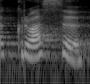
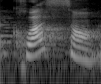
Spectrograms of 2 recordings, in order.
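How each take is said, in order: First: Croissant with tapped R and Brazilian-style ending; mistaken Brazilian pronunciation. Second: Croissant with throaty R, nasal "on", silent T; correct French pronunciation. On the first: Teacher shows what to avoid, Brazilian pronunciation of croissant. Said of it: "não fica croissant". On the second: Teacher sums up the sounds, French pronunciation of croissant. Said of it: "Então fica croissant". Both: Shown as a demonstration.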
